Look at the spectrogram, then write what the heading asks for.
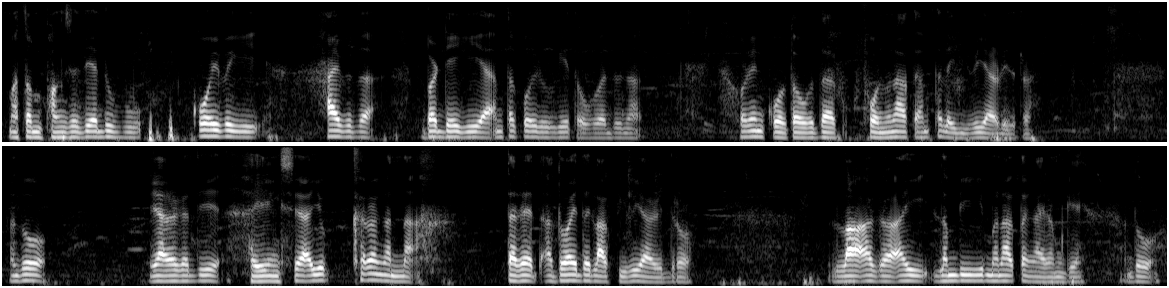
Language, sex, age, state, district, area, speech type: Manipuri, male, 30-45, Manipur, Chandel, rural, spontaneous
